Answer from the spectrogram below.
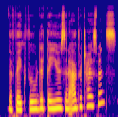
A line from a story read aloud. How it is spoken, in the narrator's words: She giggled again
